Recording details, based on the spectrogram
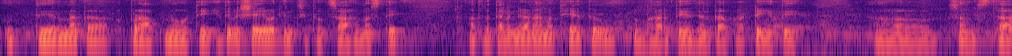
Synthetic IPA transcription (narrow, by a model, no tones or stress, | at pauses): ut̪ːiːɾɳɐt̪ɐpɾaːpnoːt̪iːt̪iʋiʂɐjɐʋɐkiɲt͡ʃit̪ut̪saːɦɐmɐst̪i | ɐt̪ɐɾɐt̪ɛlɐŋɡaːɳaːmɐd̪ʱjeːt̪ubʱaːɾɐt̪iːjɐd͡ʒɐnɐt̪aːpaːɾʈiːit̪i | sɐ̃nst̪ʰɐ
